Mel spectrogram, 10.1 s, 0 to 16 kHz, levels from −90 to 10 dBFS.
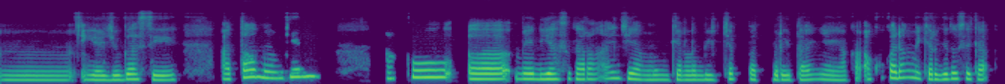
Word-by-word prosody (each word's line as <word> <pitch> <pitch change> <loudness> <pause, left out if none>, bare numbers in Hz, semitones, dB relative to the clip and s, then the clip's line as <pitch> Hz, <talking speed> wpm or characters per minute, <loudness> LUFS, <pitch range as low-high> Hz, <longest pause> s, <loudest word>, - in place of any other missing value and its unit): Mmm, 190 -1 -5
iya 200 0 -1
juga 195 +4 +2 0.2
sih. 195 -2 +2 0.6
Atau 230 +7 +1 0.2
mungkin 275 +4 +1 0.8
aku 255 +4 -5 0.6
eee, 230 +4 +5
media 230 0 +5
sekarang 225 -1 -3
aja 265 0 -5
yang 205 - -5
mungkin 200 0 -3
lebih 200 0 -2
cepet 230 -3 -4 0.2
beritanya 200 +2 -2
ya, - - -5
Kak, - - -9
aku 230 - -7
kadang 285 +1 +3
mikir 250 -6 -1
gitu 240 +2 +2
sih, 235 -2 -2
Kak, 210 -1 -3
225 Hz, 145 wpm, -19 LUFS, 200-245 Hz, 0.8 s, eee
